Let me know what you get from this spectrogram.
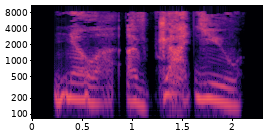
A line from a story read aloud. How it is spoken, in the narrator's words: Carly Beth shrieked, her voice deep, raspy, evil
